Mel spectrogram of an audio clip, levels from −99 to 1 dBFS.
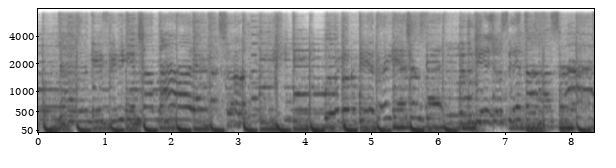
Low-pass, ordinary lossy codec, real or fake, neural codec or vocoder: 7.2 kHz; none; fake; codec, 16 kHz, 1 kbps, X-Codec, HuBERT features, trained on general audio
